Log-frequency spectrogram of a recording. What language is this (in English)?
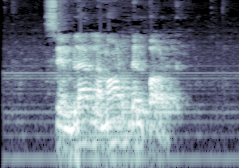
Catalan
